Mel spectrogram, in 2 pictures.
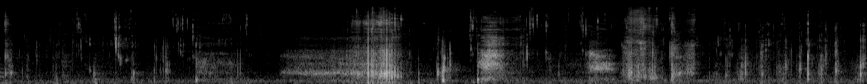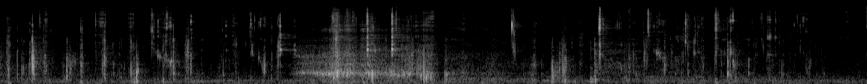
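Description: Close-up mouth sounds of a person eating grilled garlic oysters: wet chewing and lip smacks, with two louder stretches about four seconds in and again around twelve seconds.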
